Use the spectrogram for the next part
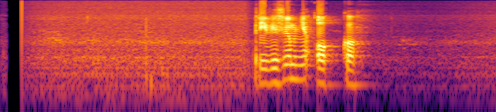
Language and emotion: Russian, neutral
